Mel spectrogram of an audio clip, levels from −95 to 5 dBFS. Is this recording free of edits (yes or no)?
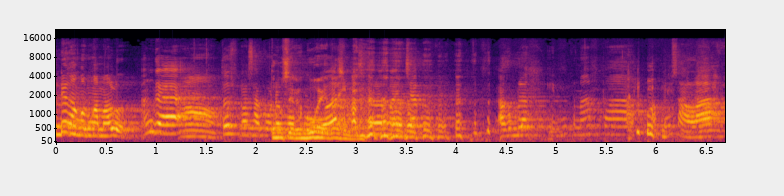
yes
